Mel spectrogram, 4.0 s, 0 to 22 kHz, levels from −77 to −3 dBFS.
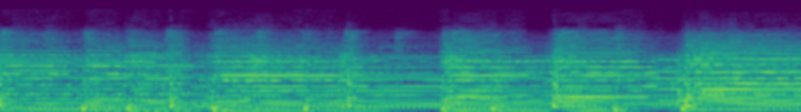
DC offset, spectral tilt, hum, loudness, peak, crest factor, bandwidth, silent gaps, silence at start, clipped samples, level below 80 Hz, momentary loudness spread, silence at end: under 0.1%; -5 dB/octave; none; -16 LUFS; -4 dBFS; 14 dB; 15.5 kHz; none; 0 s; under 0.1%; -32 dBFS; 4 LU; 0 s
